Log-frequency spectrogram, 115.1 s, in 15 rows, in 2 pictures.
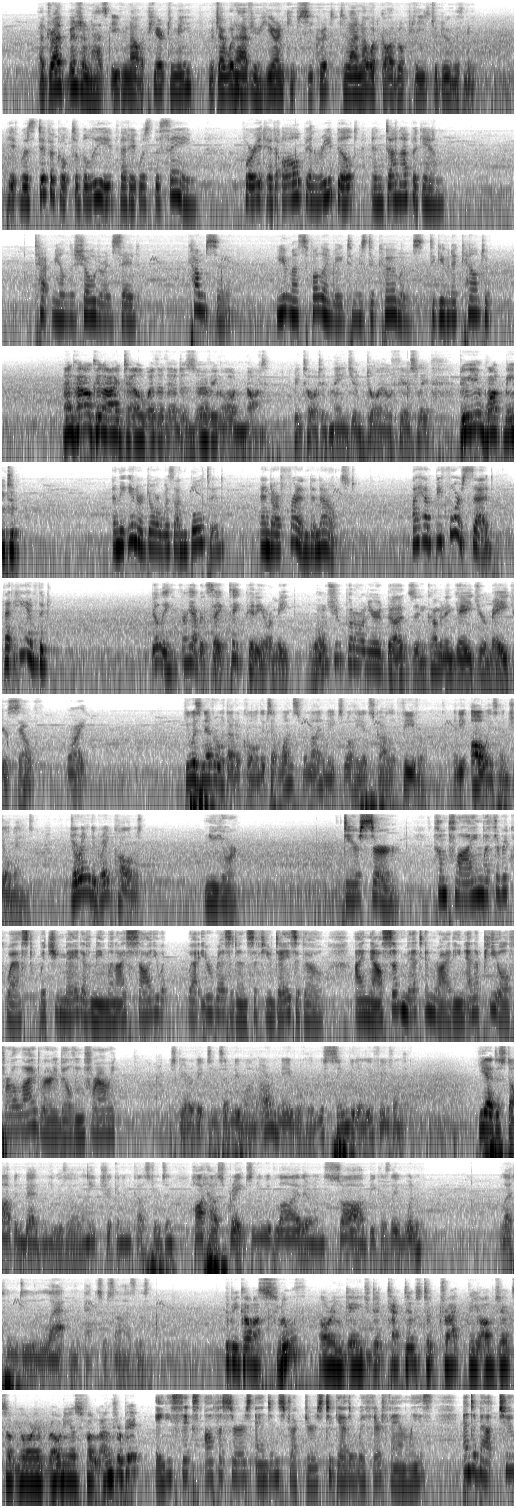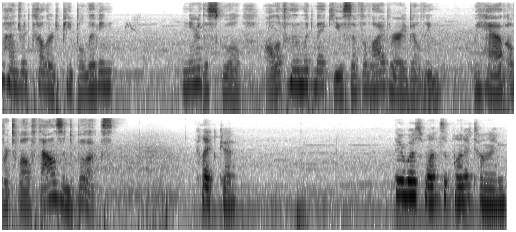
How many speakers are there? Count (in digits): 8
